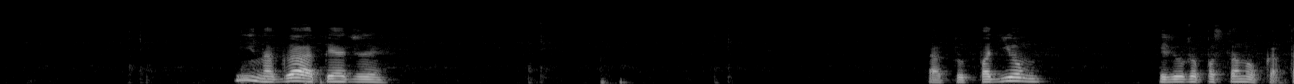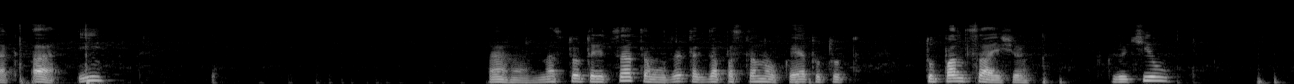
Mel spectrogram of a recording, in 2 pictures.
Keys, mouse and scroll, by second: 2.4 click, 3.1 g, 6.1 r, 13.2 a, 13.9 i, 15.2-18.4 drag, 19.6 click, 21.0 g, 23.5 r, 25.7 g.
